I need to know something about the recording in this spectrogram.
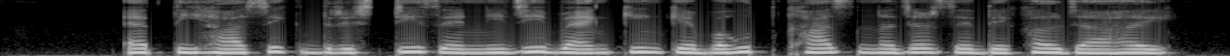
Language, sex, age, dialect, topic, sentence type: Magahi, female, 25-30, Southern, banking, statement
